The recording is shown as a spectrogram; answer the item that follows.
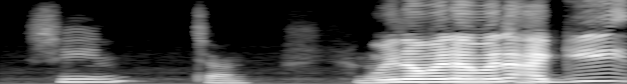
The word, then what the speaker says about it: Shin-chan: ¿Por qué me sale Chin-chan? Chin-chan. ¡Sí, tío! Me sale Chin-chan, ¿vale? Nunca mejor pronunciado. ¿No te viene? ¿Cómo es? A ver, lista. Es Shin-chan.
